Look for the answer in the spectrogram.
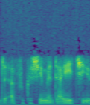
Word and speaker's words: Fukushima Daiichi: and Fukushima Daiichi, if you say it correctly.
